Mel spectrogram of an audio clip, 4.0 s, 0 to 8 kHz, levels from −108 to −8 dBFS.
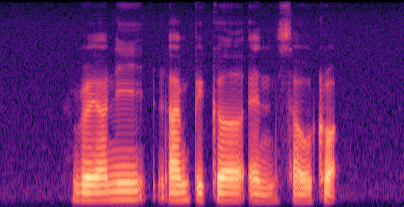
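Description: At 0.48 s the speech jumps, most likely a dropped buffer (overrun): roughly 7 ms of samples were overwritten before being read, and the two sides butt together. Unlike a dropout, no silent gap appears; the sound simply skips forward.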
